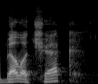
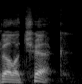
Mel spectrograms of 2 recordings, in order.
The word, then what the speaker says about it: Belichick: Isn't his name Belichick? – It looks like Belichick. – What is Belichick? – Yep. – But he pronounces it Belichick.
